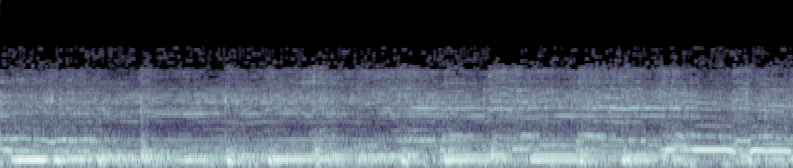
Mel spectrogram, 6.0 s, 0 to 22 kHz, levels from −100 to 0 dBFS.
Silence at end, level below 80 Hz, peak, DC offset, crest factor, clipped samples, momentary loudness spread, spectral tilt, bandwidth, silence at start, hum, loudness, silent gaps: 0 s; -38 dBFS; -6 dBFS; under 0.1%; 12 dB; under 0.1%; 5 LU; -8 dB/octave; 5 kHz; 0 s; none; -19 LUFS; none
